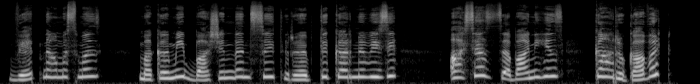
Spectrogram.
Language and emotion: Kashmiri, fearful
